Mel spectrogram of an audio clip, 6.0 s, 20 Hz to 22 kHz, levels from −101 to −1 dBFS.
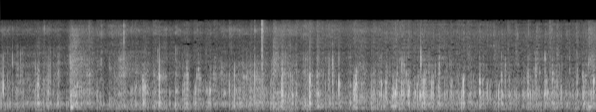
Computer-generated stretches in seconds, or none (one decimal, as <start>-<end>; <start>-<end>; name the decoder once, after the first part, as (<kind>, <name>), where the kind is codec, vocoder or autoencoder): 0.0-1.8 (codec, SNAC); 2.2-3.8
